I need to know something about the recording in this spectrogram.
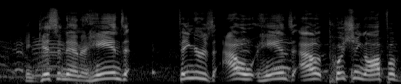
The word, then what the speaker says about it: Gissendanner: Couldn't quite wrap up the right arm of Gissendanner. Hard G there, Bader.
